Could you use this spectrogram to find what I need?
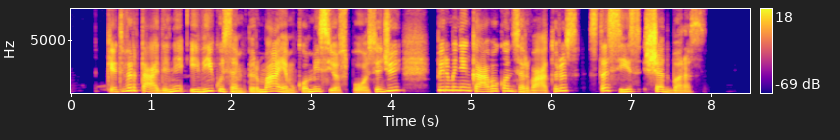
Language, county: Lithuanian, Klaipėda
